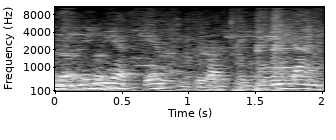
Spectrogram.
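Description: A bird in a small wire cage calling with low coos, mixed with people's voices.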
